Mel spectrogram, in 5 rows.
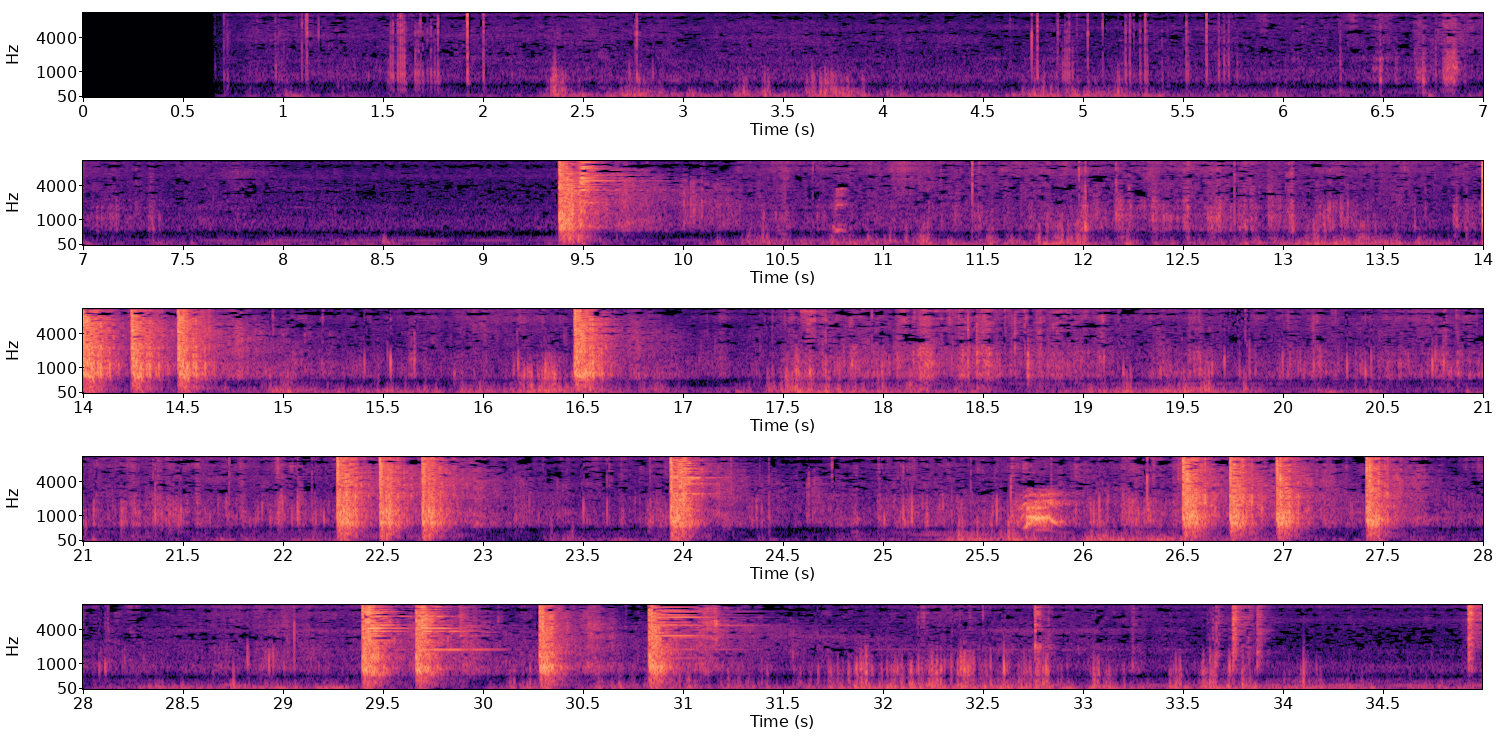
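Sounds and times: pistol shots: 9.4s - 10.2s, 14.0s - 14.9s, 22.2s - 23.2s, 23.9s - 24.3s, 26.5s - 27.8s
metallic ringing: 30.8s - 31.5s.

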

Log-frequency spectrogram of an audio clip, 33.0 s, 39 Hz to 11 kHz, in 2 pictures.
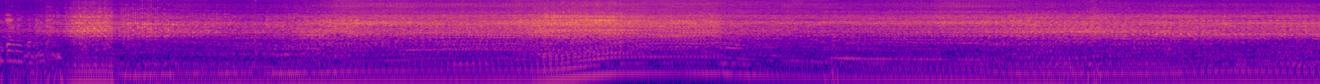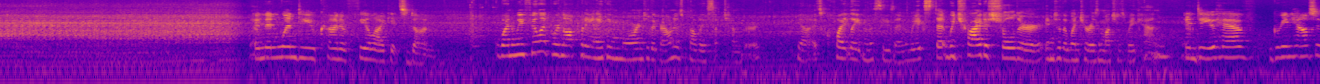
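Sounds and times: tractor diesel engine under load: 0.0s - 33.0s.

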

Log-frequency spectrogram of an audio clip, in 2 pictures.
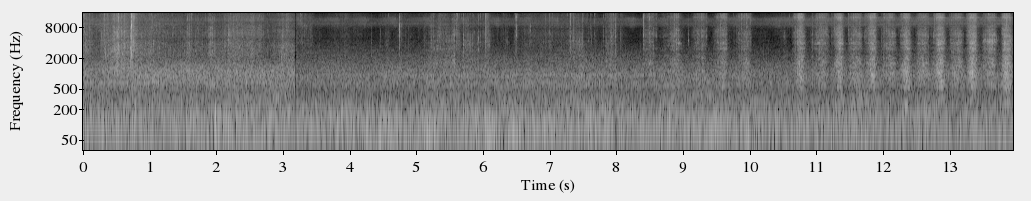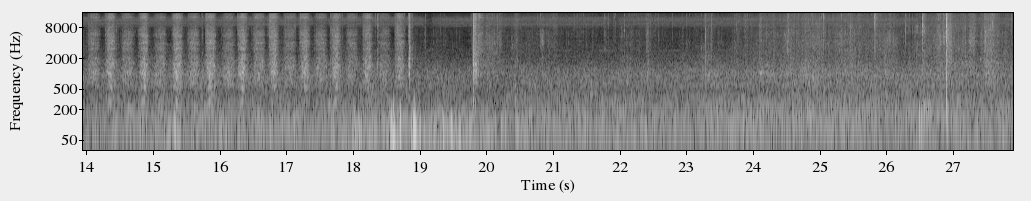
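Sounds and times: saw rasping through branch: 8.4s - 19.0s.

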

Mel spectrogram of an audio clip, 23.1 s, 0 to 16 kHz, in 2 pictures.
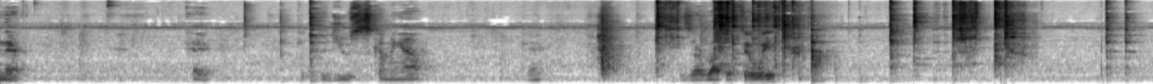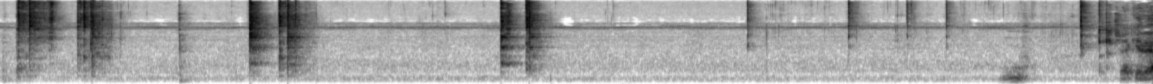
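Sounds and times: metal spoon scraping a pan: 6.6s - 8.1s, 8.9s - 10.4s, 11.1s - 12.8s.

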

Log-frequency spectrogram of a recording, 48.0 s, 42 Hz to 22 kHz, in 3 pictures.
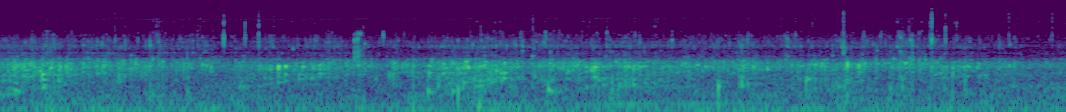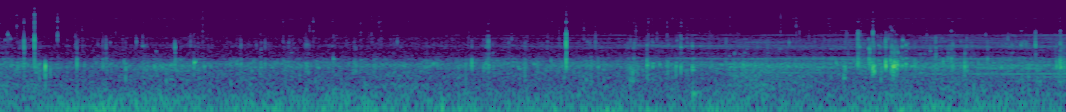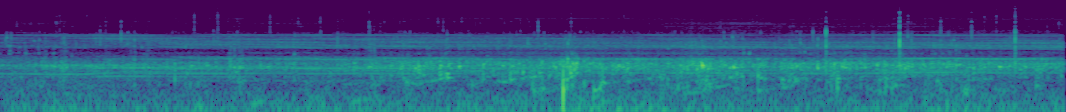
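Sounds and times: faint steady hum: 0.0s - 47.9s
underwater water gurgling: 0.0s - 47.9s.

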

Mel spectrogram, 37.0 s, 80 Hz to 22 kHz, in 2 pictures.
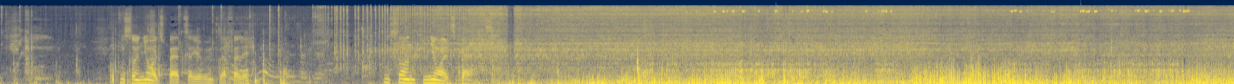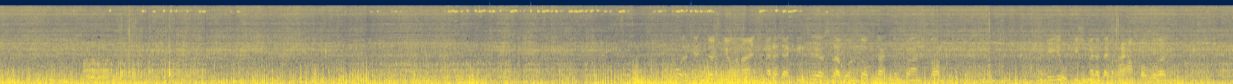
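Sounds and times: mountain bike rumbling and rattling: 2.0s - 37.0s
wind buffeting microphone: 6.7s - 37.0s.

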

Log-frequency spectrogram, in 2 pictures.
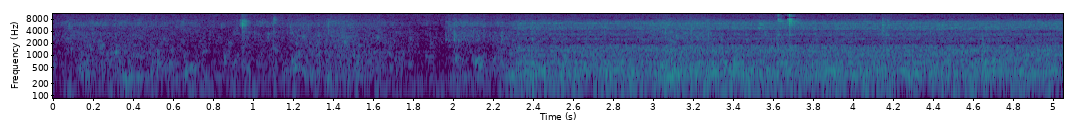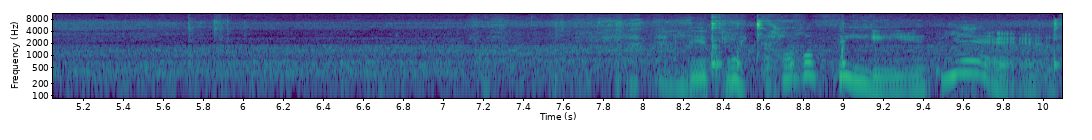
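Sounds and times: gas burner burning steadily: 2.2s - 10.0s
gas stove burner lighting: 2.4s - 10.0s.

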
